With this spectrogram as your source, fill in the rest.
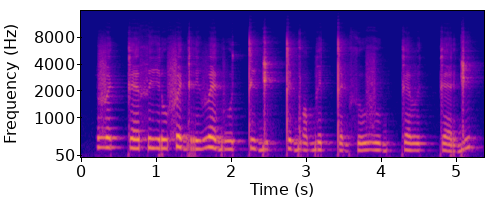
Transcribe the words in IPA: vɛkːɛ θi ɾufɛɡri βɛɡβu tːiɡi tːɪɡwɔ bɪ tːɛɡθu vuɡkːɛβɪ kːɛɾɪɡi

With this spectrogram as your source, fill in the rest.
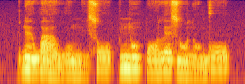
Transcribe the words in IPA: ɗɛ̃˦waː˦˨wo˧ ŋi˨so˦ | ɲɔ̃˦pɔ˧ lɛ˦zɔ̃˧ɗɔ̃˨ ɡoː˦

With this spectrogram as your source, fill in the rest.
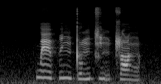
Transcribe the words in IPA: kwe˥˧ɪ̯pi˥˩ŋt̪ʊ˧˥ŋt͡ɕḭ˨˩ŋ ʈ͡ʂɑ˥˩ŋ

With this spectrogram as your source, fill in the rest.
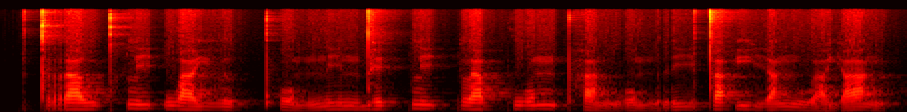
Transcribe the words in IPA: tra˦˥w kʰli˥˩ʔwa˧jlɯ˨˩k̚ pʰo˩˦m ni˧nde˦˥k̚ pli˥˩ʔpla˦˥p̚kwo˥˩m pʰa˨˩ŋ wo˨˩mriː˧ta˦˥ʔ ji˦˥a̯ŋu˨˩a̯ja˥˩ŋ

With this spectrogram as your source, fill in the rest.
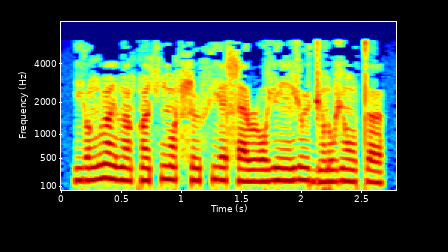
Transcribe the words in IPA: jɵŋvœ̃i̯ðœ̃ kœ̃çn̪õ ɬʉf jeɬɛɹoʒ jĩʒʉy̯d͡ʒõ ɾuʒõu̯t̪œ

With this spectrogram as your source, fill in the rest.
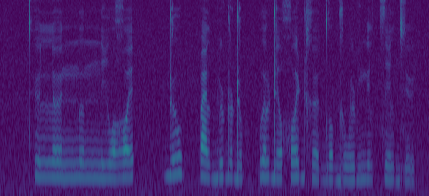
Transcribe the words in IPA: t̪ʰylːønːɯ nːiwʁʷe | ɖɯwpːæl byɖoɖ ɯpːɯlɖi χʷiɖxø d̪oɡɯw yɖmʲul t͡sild͡zy

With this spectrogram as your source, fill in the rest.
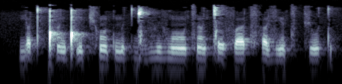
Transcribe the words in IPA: jɐtǃʰɐ̃ǃʼĩt͡ʃʰõt mʉtɡ͡ǀʉvivõːt͡s ɐ̃ ǀefɐ t͡sʰɐzʲɐ̃t͡s t͡ʃut

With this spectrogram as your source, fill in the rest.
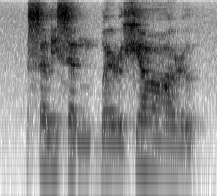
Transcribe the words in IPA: sʌlisɜ ŋ͡məɡ͡bʌɭʊ xʲɑːɭʊ

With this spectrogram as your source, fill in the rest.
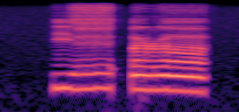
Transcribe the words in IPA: jɛ̤ʔɐ̃ ɭɐ̃

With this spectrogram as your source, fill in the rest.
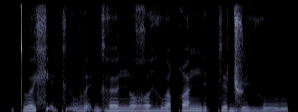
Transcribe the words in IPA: tʷœxʲɛ̰kʲo̰vɛ̰ ɡʱœnoʁʷɪ ɦuqʷɛ ŋɪkeɖ͡ʐy ɦu

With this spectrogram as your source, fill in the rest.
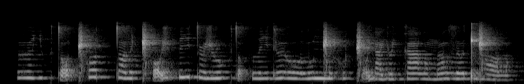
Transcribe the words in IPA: ɣøʎɯktɔ̰ ǁʰɔ tːɒzəǁʰɔ̰ʒ θi tə˞ʒɭuktɔ̰k ði døɣo luŋ͡ǁɯxu ɡ͡ǁɔ̰jajəj ka lˠømølˠ zɯtŋ͡ǁɒlˠ

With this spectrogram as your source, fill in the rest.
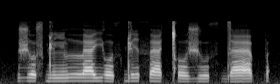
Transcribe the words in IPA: ʒosɖĩlːæ joθɖiθæ ǀoʒuθ dæp

